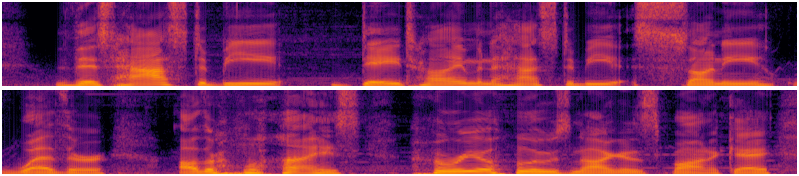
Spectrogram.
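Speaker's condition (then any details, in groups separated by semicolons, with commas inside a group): No condition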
